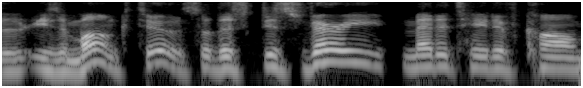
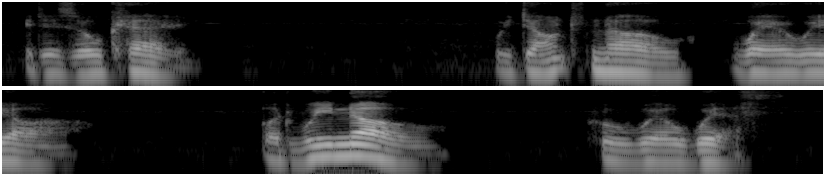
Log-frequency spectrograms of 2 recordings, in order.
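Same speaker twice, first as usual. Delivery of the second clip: weighty, solemn, very deep, profound voice; 5 semitones lower, 4 dB quieter than usual. Retelling what a man of very few words says, very deep voice. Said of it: "says something in a very deep voice".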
